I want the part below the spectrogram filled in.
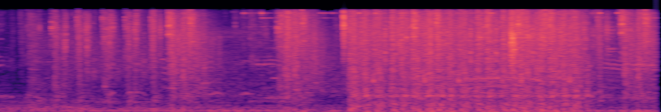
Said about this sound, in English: I am shooting him in the head here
